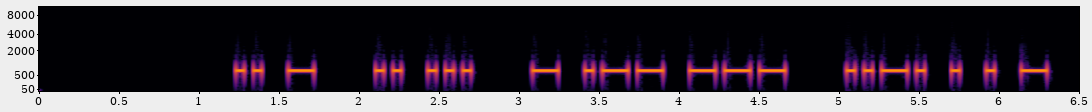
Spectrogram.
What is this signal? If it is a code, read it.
Morse code, heard as a keyed tone, about 22 wpm, 700 Hz. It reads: IT IS TWO FEET
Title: Sentences from Top 1000 Words - Review Part 5 - 22wpm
